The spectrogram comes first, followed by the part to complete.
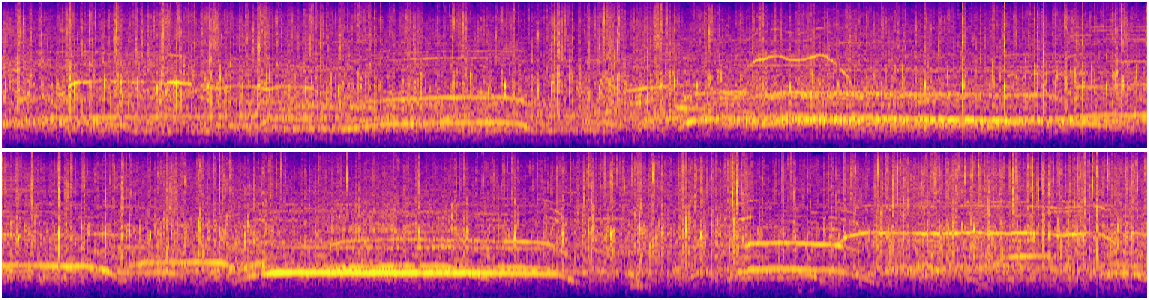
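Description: Large concert crowd cheering and applauding, with individual voices close by yelling long, arching cheers over the clapping. The cheering swells briefly about ten seconds in.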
